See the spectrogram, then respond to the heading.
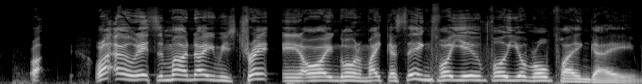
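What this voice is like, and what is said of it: Put-on Australian accent. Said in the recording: “give me your best Aussie accent. Here comes a British accent. ... It was pretty good when you said Trent. Sounded very Australian.”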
